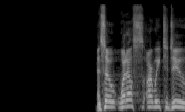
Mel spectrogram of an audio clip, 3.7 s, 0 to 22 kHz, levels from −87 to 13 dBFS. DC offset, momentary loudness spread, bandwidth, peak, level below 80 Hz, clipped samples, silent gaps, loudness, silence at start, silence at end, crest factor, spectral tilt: under 0.1%; 5 LU; 18 kHz; -8 dBFS; -70 dBFS; under 0.1%; none; -25 LUFS; 1.95 s; 0 s; 20 dB; -4 dB/octave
